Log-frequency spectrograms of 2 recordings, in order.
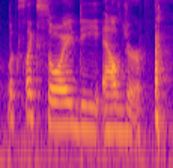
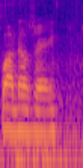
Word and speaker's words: Soie d'Alger: There's lots of different Verisois, but a Verisois Soie d'Alger is the, it looks like soy d'Alger, but it's pronounced Soie d'Alger because, you know, I'm French.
